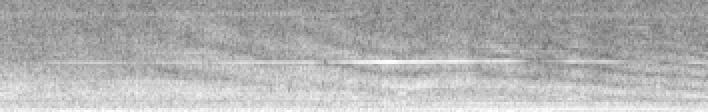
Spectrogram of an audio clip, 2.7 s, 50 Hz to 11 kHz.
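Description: An FMS 1700mm Corsair V3 RC warbird with a new propeller on 6s or 8s power makes a steady propeller and electric motor drone as it passes, with a faint pitch shift over the wind and field noise.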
